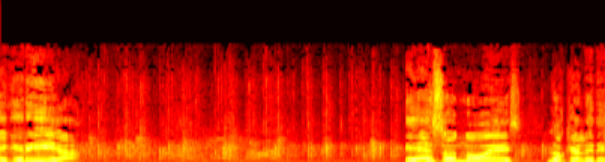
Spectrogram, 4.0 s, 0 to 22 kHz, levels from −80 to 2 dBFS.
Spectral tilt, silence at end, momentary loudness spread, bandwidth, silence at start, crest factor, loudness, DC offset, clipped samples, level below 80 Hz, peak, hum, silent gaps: -2 dB/octave; 0 s; 17 LU; 16 kHz; 0 s; 16 dB; -13 LUFS; 2%; under 0.1%; -52 dBFS; 0 dBFS; none; none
